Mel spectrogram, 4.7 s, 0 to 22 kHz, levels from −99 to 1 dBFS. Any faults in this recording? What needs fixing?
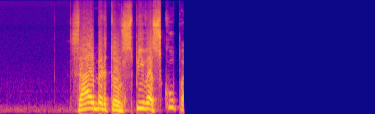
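From 1.0 s to 2.01 s the speech shows microphone overload. Peaks run about 12 dB past full scale, and roughly a fifth of the samples in that stretch are flattened at the ceiling, giving loud syllables a harsh, crackling edge. The likely cause is an input volume set too high, so the converter runs out of range and squares off the waveform tops. Prevention: set the microphone input so the loudest speech peaks well below full scale, leaving headroom.

The microphone volume is stepped down twice. At 1.01 s the level falls by about 3 dB, just after the clipping begins. At 2.01 s it falls again by about 11 dB, right where the overload ends. Speech and background drop together in a single step each time. This is likely automatic gain control in the call software reacting to the distorted peaks by cutting the device's input volume. 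Prevention: set a correct input level before recording so the software has no reason to intervene, or disable automatic microphone adjustment.

At 2.3 s there is an audio dropout to silence, and it lasts to the end of the clip. The sound stops mid-flow and is replaced by silence, with no room tone or noise floor underneath. That points to the input signal being lost while the recorder kept writing silence, likely from a disconnected device, a failed link or an unintended mute. Everything after 2.3 s is missing. Prevention: secure the connection, watch the input meter during recording, and check mute states before starting.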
